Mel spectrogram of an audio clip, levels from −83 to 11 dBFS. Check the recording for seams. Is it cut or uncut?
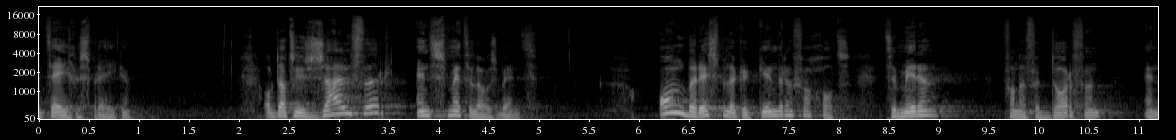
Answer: cut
